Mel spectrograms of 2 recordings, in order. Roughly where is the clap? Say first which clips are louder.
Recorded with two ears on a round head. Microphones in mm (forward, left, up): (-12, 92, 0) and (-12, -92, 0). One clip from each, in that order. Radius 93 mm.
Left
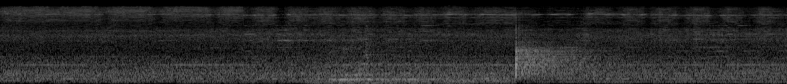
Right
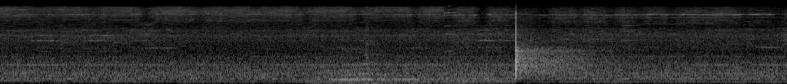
Right 6 dB; right.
